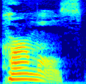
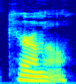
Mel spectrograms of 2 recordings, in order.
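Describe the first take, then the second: First: "Caramels" as CAR-mulls, softly; two-syllable pronunciation. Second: "Caramel" as CARE-a-mel, very soft; three-syllable pronunciation. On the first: Guest testing herself quietly, "Caramels" as CAR-mulls. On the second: Guest testing herself, "Caramel" as CARE-a-mel. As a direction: give "Caramel" three syllables, lower and quiet. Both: Shown as a demonstration. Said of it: "all of these words both ways".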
